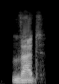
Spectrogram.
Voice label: "VAD", British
